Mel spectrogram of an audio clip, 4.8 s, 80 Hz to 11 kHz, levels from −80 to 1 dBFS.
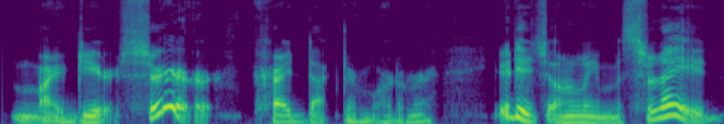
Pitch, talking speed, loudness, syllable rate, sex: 145 Hz, 125 wpm, -18 LUFS, 3.4 syllables/s, male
